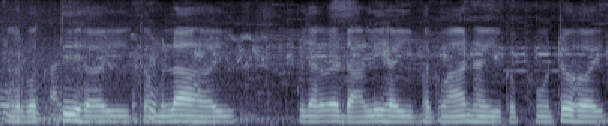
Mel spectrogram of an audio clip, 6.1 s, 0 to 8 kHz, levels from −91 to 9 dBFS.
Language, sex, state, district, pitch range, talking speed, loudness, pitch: Bajjika, male, Bihar, Vaishali, 120-130 Hz, 140 wpm, -24 LUFS, 125 Hz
